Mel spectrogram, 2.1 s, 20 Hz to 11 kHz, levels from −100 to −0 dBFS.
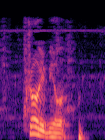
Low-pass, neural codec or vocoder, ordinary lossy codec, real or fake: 7.2 kHz; codec, 16 kHz, 16 kbps, FreqCodec, larger model; AAC, 48 kbps; fake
